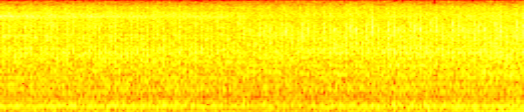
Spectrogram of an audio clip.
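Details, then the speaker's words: Car idling hot with a suspected stuck thermostat or weak water pump: loud uneven thudding from radiator and hoses like trapped boiling coolant, reservoir overflowing, upper and lower radiator hoses unequally hot; temperature warning light stays off. "di tangki cadangan di sini keluar air ya mendidih panas dan EE suara dari dalam radiator ini dan selang seperti air mendidih tidak bisa keluar ya jedak jedak jedak gitu keras suaranya"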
